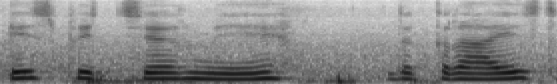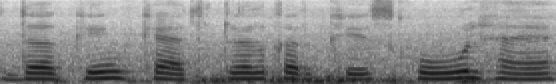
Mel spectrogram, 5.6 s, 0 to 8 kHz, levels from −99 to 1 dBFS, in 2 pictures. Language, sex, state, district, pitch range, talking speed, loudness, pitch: Hindi, female, Chandigarh, Chandigarh, 195-215 Hz, 120 wpm, -15 LUFS, 205 Hz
